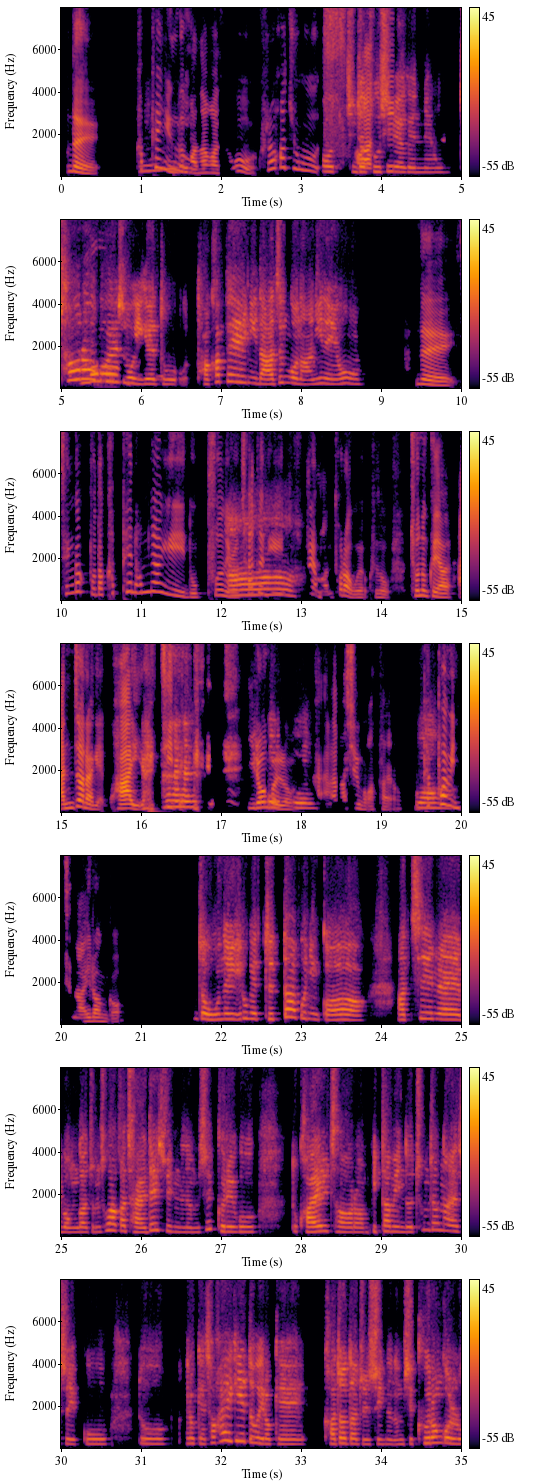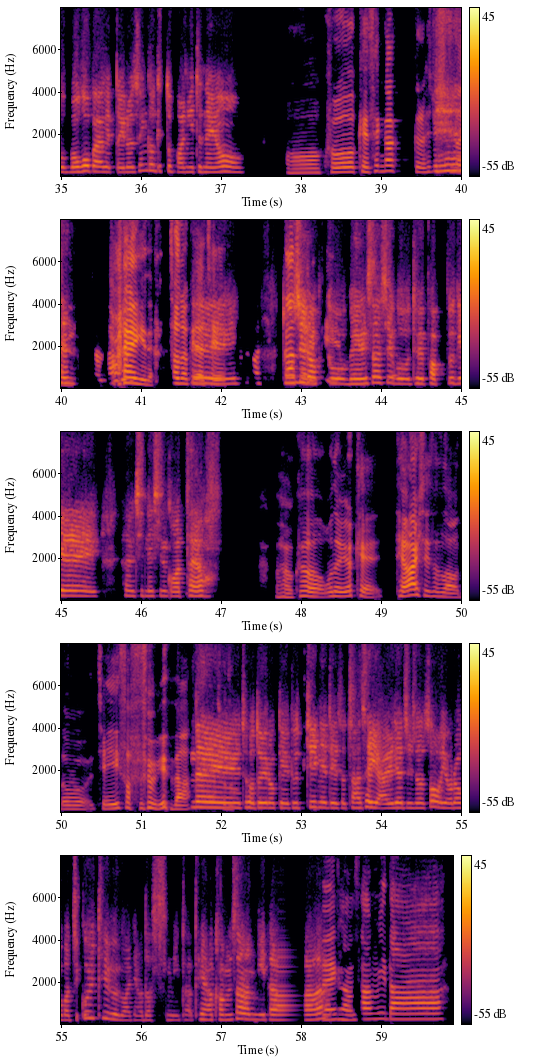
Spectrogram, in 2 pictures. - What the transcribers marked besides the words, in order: tapping; teeth sucking; unintelligible speech; distorted speech; laughing while speaking: "과일 티백"; laugh; other background noise; laughing while speaking: "네"; laughing while speaking: "다행이네"; unintelligible speech; unintelligible speech; laughing while speaking: "같아요"; laughing while speaking: "재밌었습니다"
- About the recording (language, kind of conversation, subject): Korean, podcast, 평일 아침에는 보통 어떤 루틴으로 하루를 시작하시나요?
